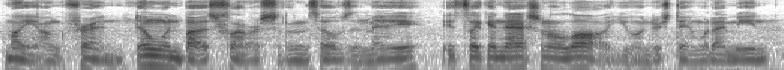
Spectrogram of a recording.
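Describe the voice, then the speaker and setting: A man's voice: fairly low pitch, steady tone, fairly quick, gravelly, a little hiss or hum. A man playing an old street flower seller in a radio play, with folksy, familiar salesman patter. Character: chatty old male street flower vendor.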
